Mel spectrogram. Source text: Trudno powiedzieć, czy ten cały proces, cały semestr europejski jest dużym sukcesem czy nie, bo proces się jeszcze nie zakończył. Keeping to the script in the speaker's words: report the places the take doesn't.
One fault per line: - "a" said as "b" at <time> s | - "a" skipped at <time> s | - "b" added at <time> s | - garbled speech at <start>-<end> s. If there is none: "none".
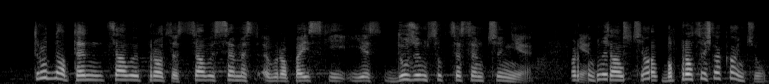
- "powiedzieć czy" skipped at 0.7 s
- garbled speech at 5.7-6.6 s
- "się jeszcze nie" skipped at 7.1 s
